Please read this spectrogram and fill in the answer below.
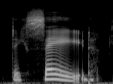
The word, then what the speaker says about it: Sade: It's not de Sade. – It sounds better that way, Sade. – Though. – De Sade. Yeah. – I feel like de Sade is like the colloquial version of it.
